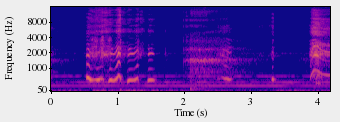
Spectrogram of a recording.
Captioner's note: sarah crying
